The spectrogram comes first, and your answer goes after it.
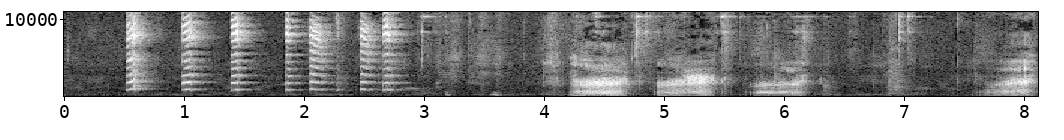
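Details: Coco, a puppy playing indoors. A squeaky toy sounds in a quick series of sharp squeaks for three seconds, then come loud, rough growling bursts about every half second.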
